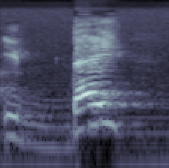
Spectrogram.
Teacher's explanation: Ela apresenta o ditongo ei, com essa pronúncia, aberto, e na sílaba tônica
